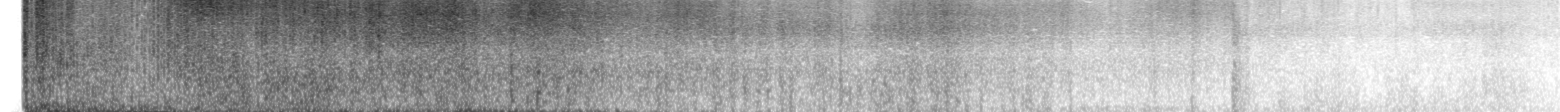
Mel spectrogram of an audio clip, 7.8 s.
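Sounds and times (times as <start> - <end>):
demolition charges exploding: 0.1 - 6.2
debris falling: 0.1 - 6.7.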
